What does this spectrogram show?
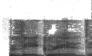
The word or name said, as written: vigrid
